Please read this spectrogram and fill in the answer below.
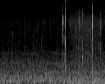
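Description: Camera handling noise: a few sharp clicks and knocks over faint outdoor background noise, the loudest a quick double click a little past halfway, then lighter ticks near the end.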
